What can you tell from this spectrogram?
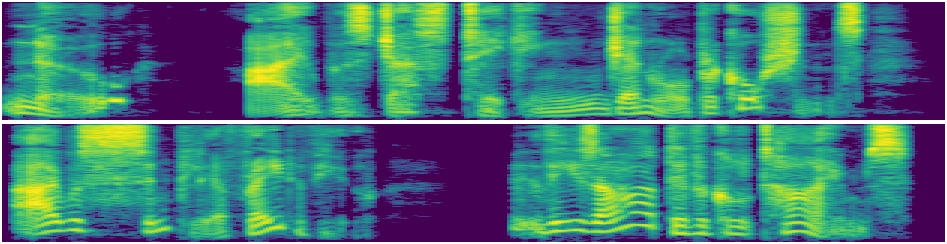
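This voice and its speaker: Voiced by a man, a courteous, grey-haired male vampire in disguise who talks in a measured, formal way. His pitch rises and falls a great deal, and his tone is slightly husky. The sound is dry and close. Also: wildly swooping pitch, no echo, exaggerated voice. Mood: calm.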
